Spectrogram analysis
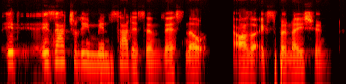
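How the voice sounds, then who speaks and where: A man with a sore throat in a casual group voice chat, rambling and halting, full of fillers. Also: mid-range voice, big pitch swings, dry recording, lo-fi sound. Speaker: discussion participant.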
